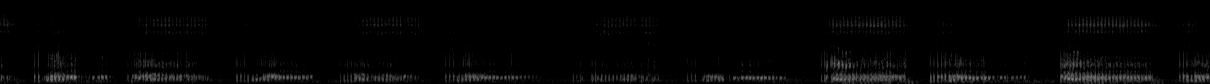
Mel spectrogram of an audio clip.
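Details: British Shorthair cat purring, a steady low rumble in long breath-paced bursts of about one second, each rising and fading with short pauses between, roughly fifty cycles a minute, indoors and calm.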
